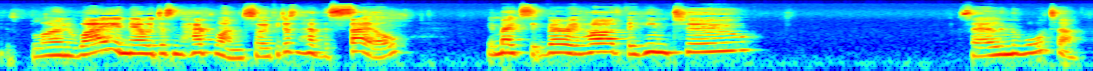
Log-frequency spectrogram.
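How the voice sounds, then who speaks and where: A woman's voice: high-pitched, moderate pace. A woman pre-school storyteller reading a picture book aloud, adding simple explanatory asides for young children.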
